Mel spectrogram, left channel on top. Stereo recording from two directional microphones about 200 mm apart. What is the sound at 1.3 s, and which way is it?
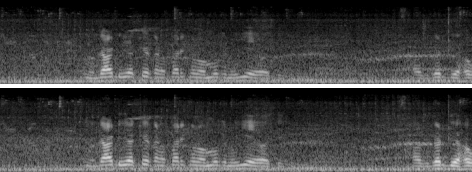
Speech, 10° right (ahead or behind).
